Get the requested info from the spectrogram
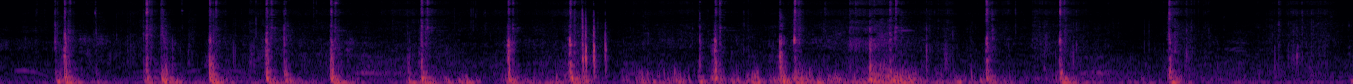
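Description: Footsteps walking across an asphalt-shingled roof, about two steps a second.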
